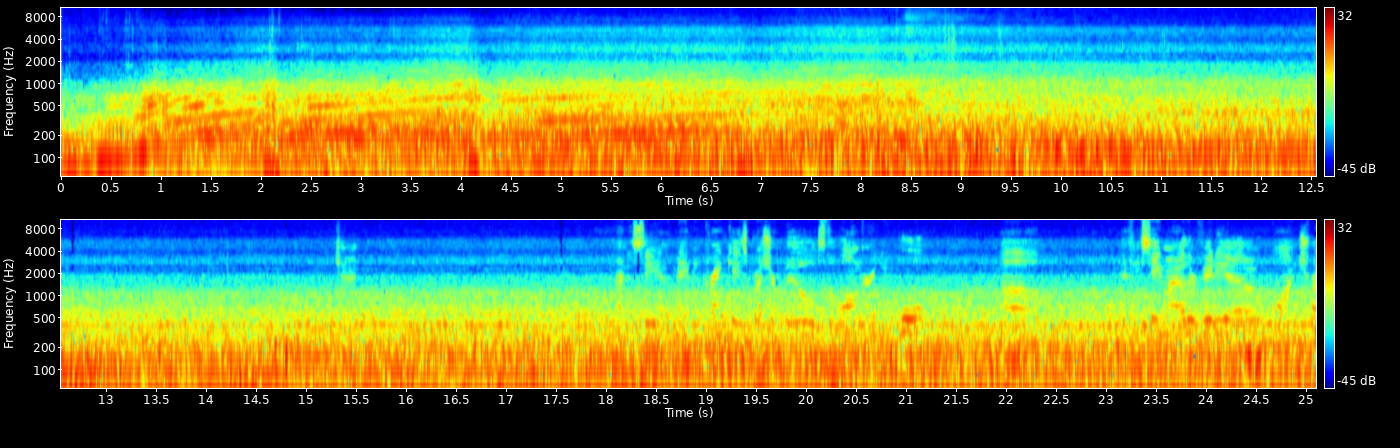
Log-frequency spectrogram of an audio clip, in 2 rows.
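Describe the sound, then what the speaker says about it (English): A Volkswagen MK7 pulls hard through first, second and third gear, its engine note climbing repeatedly in steady, loud sweeps heard from inside the car, with the drone of road and cabin noise running underneath. "Do a quick first, second, third gear pull."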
